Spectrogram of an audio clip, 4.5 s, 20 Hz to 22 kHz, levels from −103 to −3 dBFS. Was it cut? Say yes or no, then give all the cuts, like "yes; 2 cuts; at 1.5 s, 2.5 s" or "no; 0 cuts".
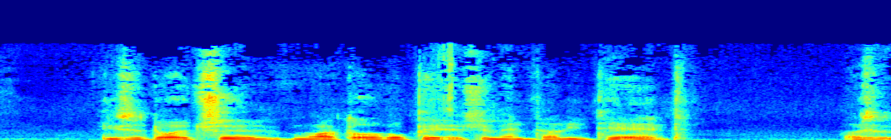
no; 0 cuts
